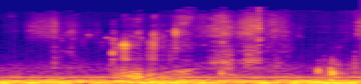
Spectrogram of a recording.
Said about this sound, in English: I'm kind of out of breath. Let me take a sip.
